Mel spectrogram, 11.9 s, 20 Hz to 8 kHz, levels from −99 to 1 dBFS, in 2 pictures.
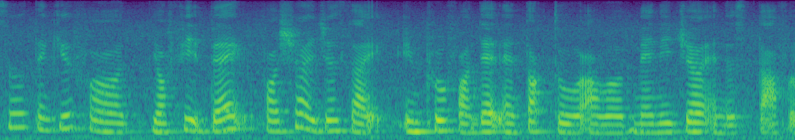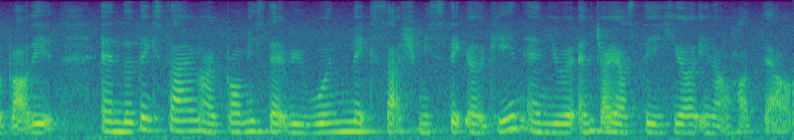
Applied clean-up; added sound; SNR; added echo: none; none; none; none.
